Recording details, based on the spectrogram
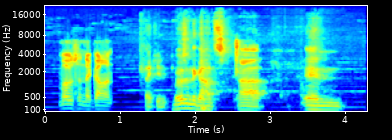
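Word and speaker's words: Mosin–Nagant: Number of forgive me if I'm not pronouncing it right. The Mosin Nishon. Mosin Nagant.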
